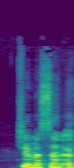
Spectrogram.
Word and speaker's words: Jemisin: Jemisin.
